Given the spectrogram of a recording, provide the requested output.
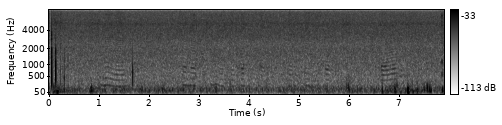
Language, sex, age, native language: Icelandic, female, 40-49, Polish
